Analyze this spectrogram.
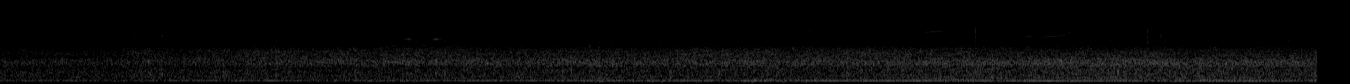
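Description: Wind rushes steadily outdoors.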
